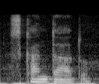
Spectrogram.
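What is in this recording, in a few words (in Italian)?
"spaventato", Italian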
